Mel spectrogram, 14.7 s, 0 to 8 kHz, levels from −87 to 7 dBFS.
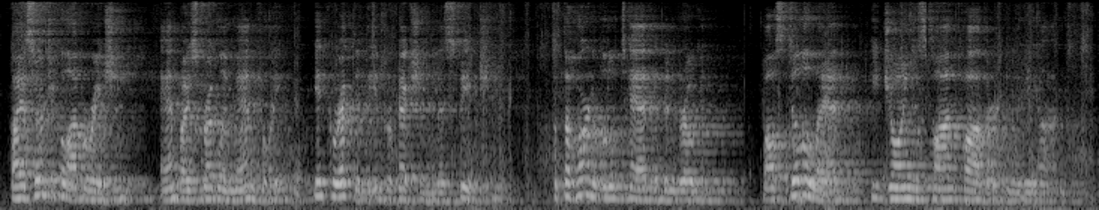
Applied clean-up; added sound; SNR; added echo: neural separator model SepFormer DNS4.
